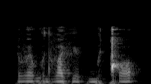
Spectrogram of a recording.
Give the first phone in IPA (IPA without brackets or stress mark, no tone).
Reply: v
